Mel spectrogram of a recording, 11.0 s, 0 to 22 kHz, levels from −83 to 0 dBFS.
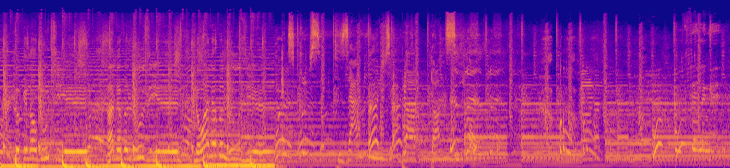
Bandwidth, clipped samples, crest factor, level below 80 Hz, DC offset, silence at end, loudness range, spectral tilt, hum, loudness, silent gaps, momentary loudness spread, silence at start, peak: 17 kHz; under 0.1%; 14 dB; -18 dBFS; under 0.1%; 0 s; 8 LU; -4.5 dB/octave; none; -16 LUFS; none; 11 LU; 0 s; 0 dBFS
